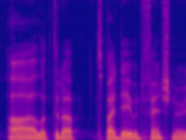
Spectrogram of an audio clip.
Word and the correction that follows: Fincher: He's the director. Fincher. David Fincher. I'm bad at pronouncing that.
